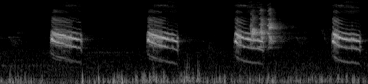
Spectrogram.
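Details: Long-tailed shrike calling sharply on a cage-bird training master: four loud, rasping, scolding notes, each about a quarter-second long, repeated roughly once a second.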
